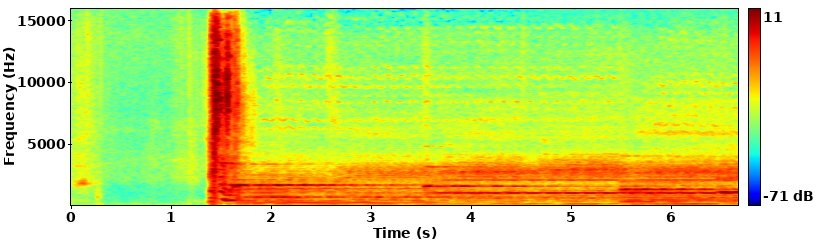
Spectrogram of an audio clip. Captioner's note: Catherine grunting; dramatic solemn music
